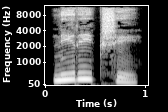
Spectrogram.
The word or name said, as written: ನೊರಕಿಸು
